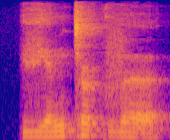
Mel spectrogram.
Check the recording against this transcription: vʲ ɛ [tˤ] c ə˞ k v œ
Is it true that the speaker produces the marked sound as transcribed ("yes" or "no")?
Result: no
